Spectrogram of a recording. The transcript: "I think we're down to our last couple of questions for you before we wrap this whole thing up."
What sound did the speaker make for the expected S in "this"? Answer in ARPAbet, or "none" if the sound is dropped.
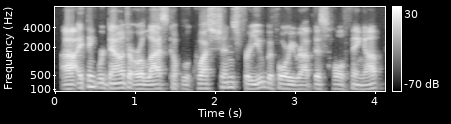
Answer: S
